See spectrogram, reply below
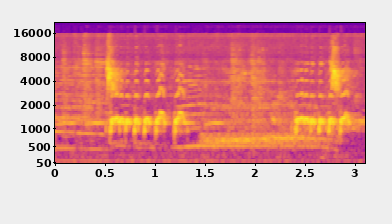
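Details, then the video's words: Zebra dove of the banyumili type, used as a lure to draw other birds into singing: two bursts of rapid stuttering coo notes, with a lower drawn-out tone between them and faint background hiss. "Perkutut banyumili suara unik cocok untuk pancingan"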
